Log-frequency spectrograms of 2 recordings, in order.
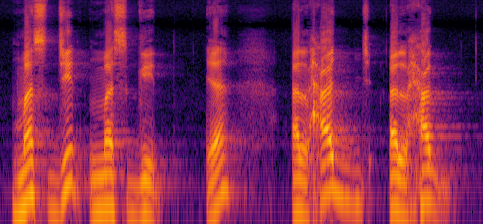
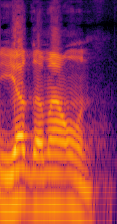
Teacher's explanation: di kalangan orang-orang Mesir huruf jim berubah menjadi huruf ee g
